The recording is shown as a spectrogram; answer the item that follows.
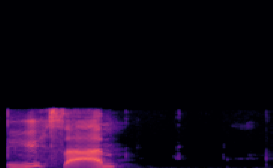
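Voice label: "yu3 san3", Mandarin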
